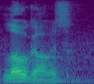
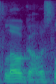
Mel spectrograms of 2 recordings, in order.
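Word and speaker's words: logos (λόγος): We would probably pronounce it logos, L-O-G-O-S, logos, like the logo on your shirt or the logo on your car. But the Greeks wouldn't pronounce it that way. They'd say logos.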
